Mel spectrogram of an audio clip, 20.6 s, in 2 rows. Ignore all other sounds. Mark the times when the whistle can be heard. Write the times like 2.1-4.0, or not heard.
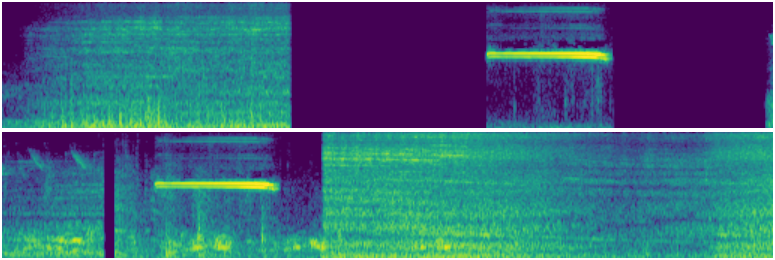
6.5-8.2, 12.3-14.0.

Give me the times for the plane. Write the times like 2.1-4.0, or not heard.
0.0-3.9, 14.6-20.5.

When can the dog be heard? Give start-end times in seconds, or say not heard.
not heard.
